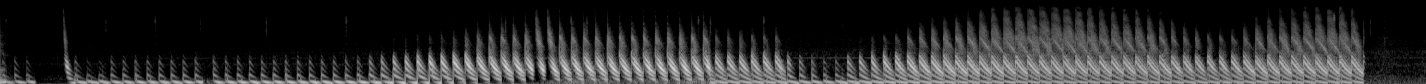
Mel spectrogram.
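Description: Synth bass patch played through Ableton Live's Simpler sampler, pulsing rapidly at about eight beats a second from a tempo-synced LFO on its filter. The filter cutoff is raised during the passage, so the tone grows brighter in the second half. It cuts out briefly about half a second in and stops just before the end.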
